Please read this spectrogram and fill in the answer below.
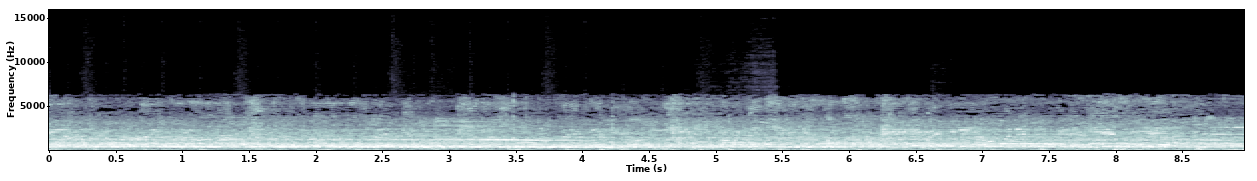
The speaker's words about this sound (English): he was met with a plethora of boos from the Philly faithful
